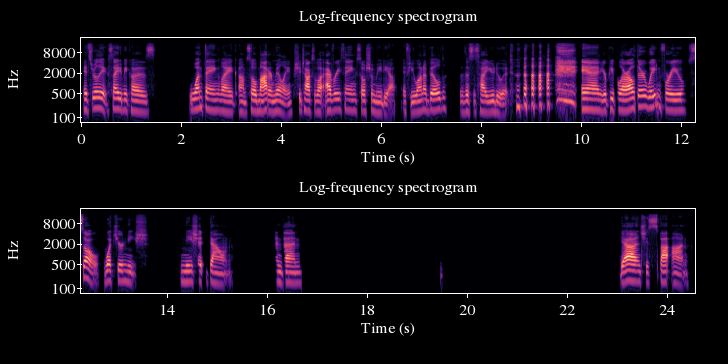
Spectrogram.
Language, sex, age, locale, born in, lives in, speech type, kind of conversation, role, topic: English, female, 50-54, en-US, United States, United States, conversation, advice, user, How do I turn my excitement about a personal project into a clear plan and next steps?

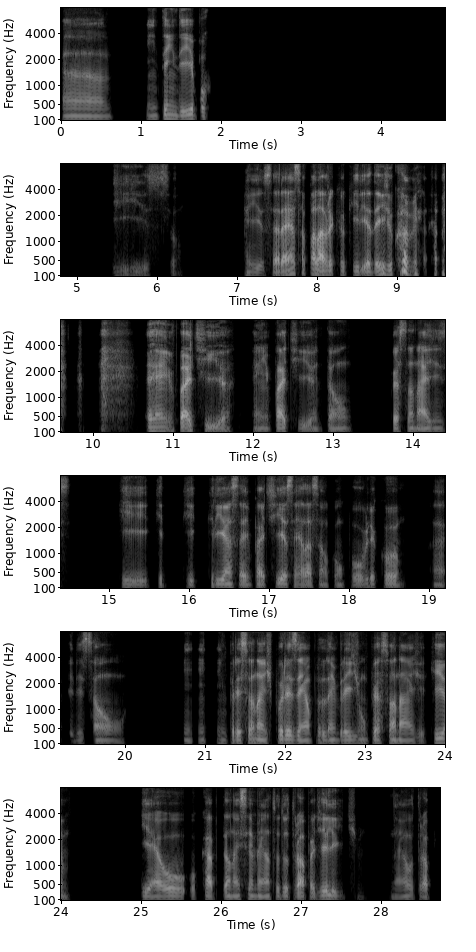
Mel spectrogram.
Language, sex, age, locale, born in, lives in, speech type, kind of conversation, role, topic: Portuguese, male, 30-34, pt-BR, Brazil, Germany, conversation, podcast, guest, O que faz um personagem ser realmente marcante?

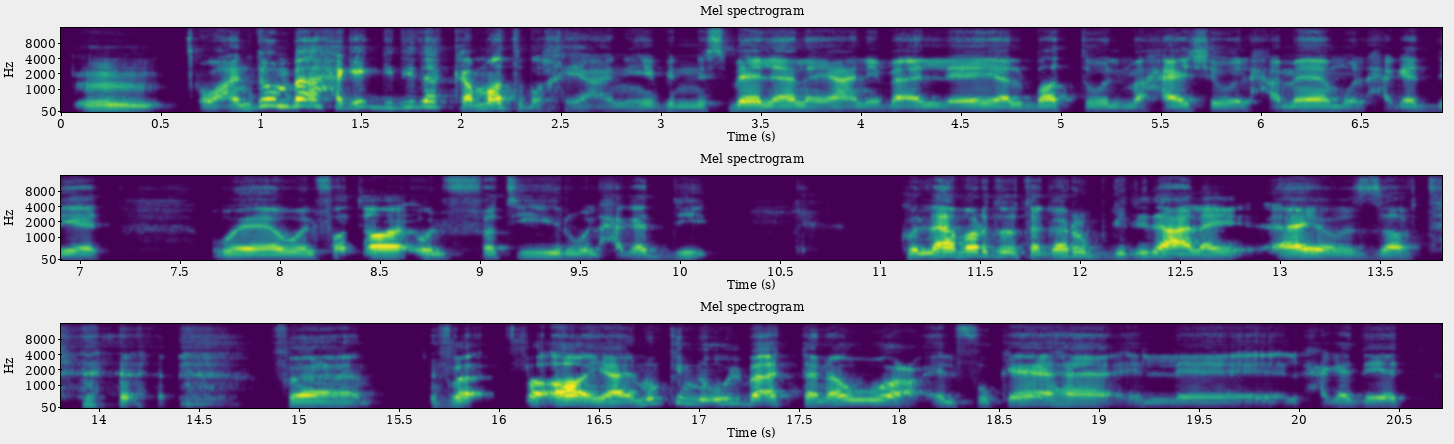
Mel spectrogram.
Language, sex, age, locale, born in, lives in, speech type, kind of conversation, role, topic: Arabic, male, 30-34, ar-EG, Saudi Arabia, Egypt, conversation, podcast, guest, إزاي بتحب تستقبل الضيوف في بيتك؟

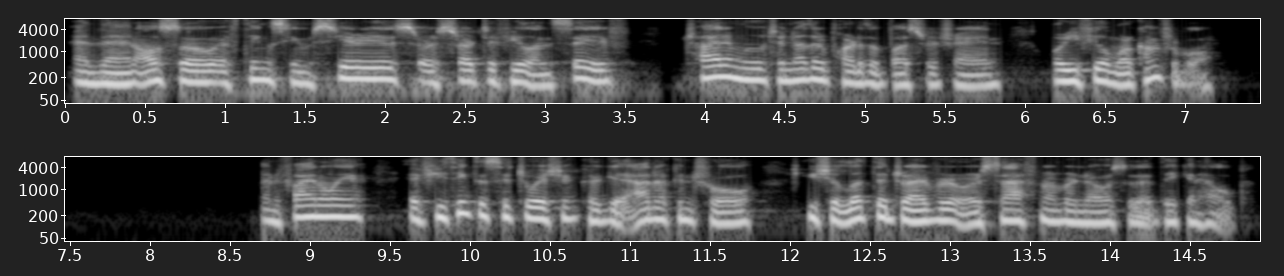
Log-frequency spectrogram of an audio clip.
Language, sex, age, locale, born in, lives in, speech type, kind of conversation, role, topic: English, male, 30-34, en-US, United States, United States, read, expert-assistant, expert, How can you safely and responsibly use public transportation?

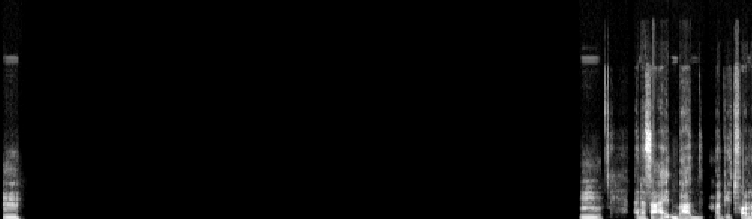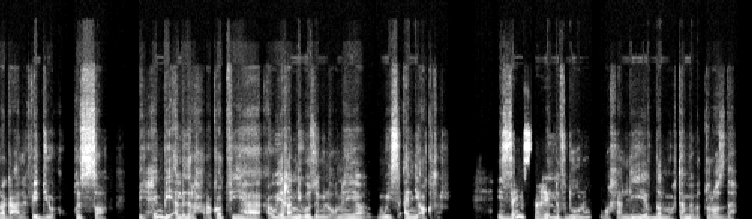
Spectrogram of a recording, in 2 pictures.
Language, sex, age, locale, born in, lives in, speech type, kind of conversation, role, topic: Arabic, male, 20-24, ar-EG, Egypt, Egypt, read, expert-assistant, asker, لو عايز أعرف أكتر عن أصل الفنون الشعبية المصرية، أدور فين وأعتمد على إيه؟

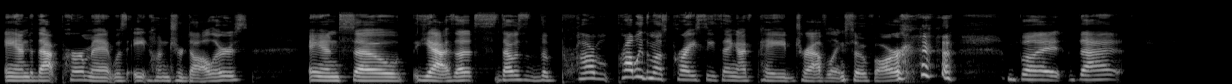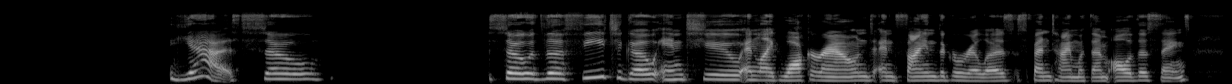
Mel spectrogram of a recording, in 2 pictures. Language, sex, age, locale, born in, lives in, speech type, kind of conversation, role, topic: English, female, 30-34, en-US, United States, United States, conversation, podcast, guest, How can individuals make a meaningful impact in protecting endangered wildlife?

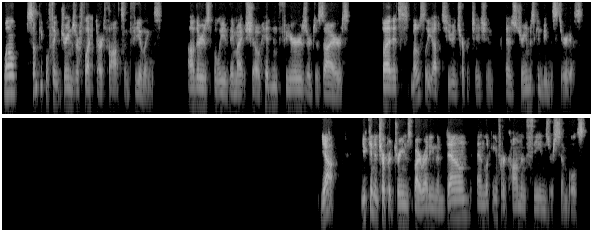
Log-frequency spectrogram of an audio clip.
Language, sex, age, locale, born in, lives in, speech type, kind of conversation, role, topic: English, male, 20-24, en-US, United States, United States, read, expert-assistant, expert, Why do people dream, and what can they mean?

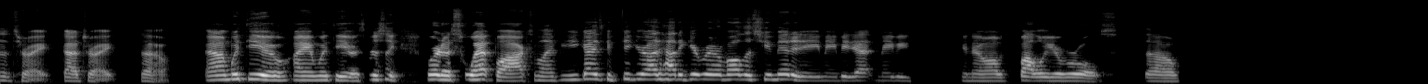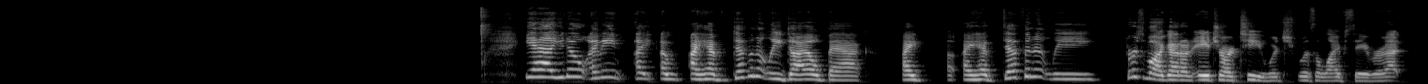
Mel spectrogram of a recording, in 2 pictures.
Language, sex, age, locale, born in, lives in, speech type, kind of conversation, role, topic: English, female, 55-59, en-US, United States, United States, conversation, advice, user, How can I cope with disappointment and stay motivated after not reaching a personal goal?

